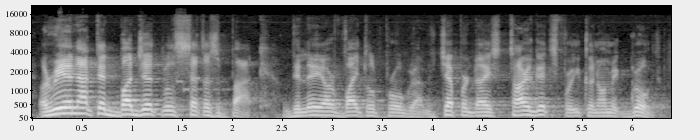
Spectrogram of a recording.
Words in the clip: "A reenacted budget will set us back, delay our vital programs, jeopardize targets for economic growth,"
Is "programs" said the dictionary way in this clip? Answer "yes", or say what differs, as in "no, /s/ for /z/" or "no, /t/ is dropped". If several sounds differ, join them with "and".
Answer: no, /s/ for /z/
